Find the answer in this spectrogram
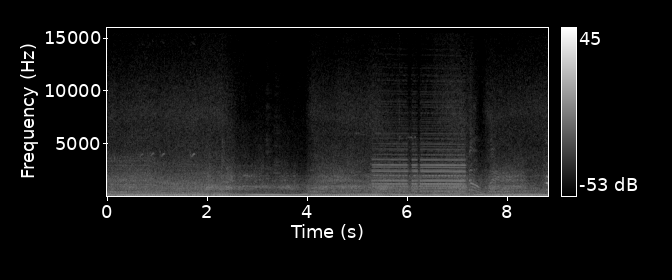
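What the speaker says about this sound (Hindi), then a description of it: "ये देखो भाई किसान भाई जा रहे हैं भाई ट्रैक्टर पर" A tractor carrying farmers rolls past on a village road with a low, droning engine note that shifts in pitch, a horn sounding midway and voices faint in the background.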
